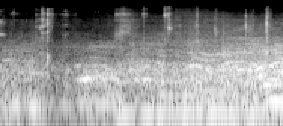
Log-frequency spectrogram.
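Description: A cloth wallet being rummaged through by hand for cash, with soft rustling and a few faint light clicks, under a low murmur of voices.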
